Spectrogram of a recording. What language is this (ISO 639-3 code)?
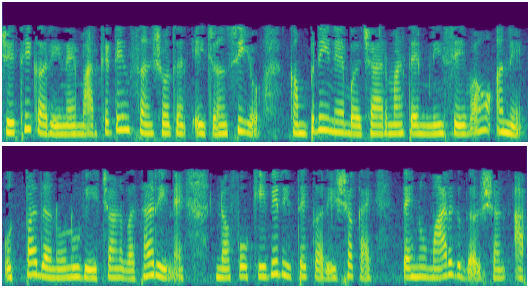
guj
